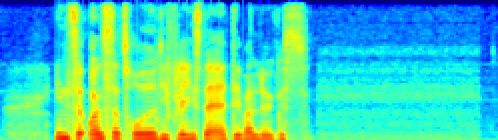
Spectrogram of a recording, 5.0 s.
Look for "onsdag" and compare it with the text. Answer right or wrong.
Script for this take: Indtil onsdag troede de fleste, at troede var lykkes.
right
